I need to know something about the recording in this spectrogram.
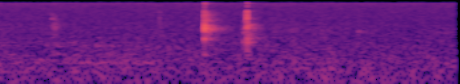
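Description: A screwdriver clicks against a small metal part.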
